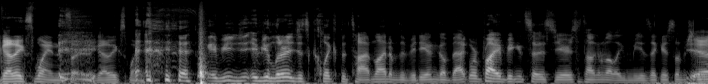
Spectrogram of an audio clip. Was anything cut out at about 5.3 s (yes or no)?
no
